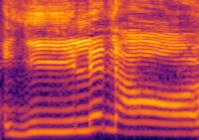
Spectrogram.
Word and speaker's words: Gyllenhaal: It is a Swedish name. So shouldn't it be like Gyllenhaal? Oh my God. I have Gyllenhaal. The only two places that that is pronounced correctly, my last name like you did just now, is in Sweden and in IKEA.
